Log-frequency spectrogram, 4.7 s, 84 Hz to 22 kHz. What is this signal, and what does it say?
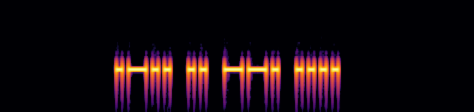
Morse code, heard as a keyed tone, about 20 wpm, 700 Hz. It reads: LIGH
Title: Build A Word - 1 Letter At A Time - 5-Letter Words - 20wpm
